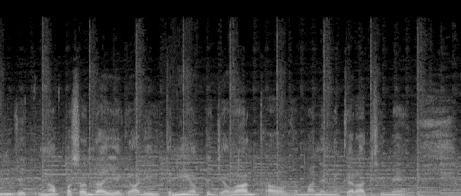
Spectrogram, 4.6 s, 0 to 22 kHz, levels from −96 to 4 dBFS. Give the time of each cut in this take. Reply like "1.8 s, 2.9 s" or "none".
none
